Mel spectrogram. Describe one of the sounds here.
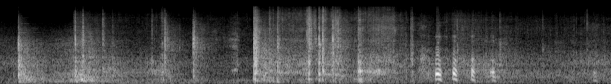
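Skateboard wheels roll on pavement.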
